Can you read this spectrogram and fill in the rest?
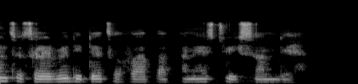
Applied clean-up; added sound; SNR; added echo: none; none; none; none.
